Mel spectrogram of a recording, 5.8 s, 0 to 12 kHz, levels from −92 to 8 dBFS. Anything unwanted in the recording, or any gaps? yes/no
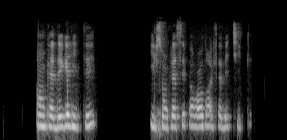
no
